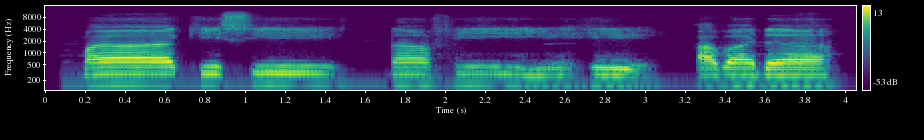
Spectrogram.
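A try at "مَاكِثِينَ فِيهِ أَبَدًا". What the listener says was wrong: Hi-nya nggak boleh berhenti. Hi-nya keliru. abada gitu. Hi abada. Fihi abada. Fi-nya melambat. Hi-nya cepat lagi gitu. Jadi melambat terus ngebut. Melambat ngebut gitu ya. melambat kisi nafi hi abada gitu.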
